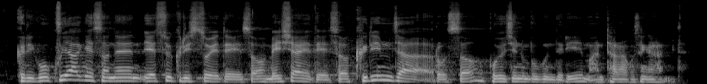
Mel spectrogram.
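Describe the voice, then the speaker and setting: A man talks at a moderate pace with a slight Daegu accent and a fairly high pitch. His pitch variation is ordinary. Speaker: guest pastor. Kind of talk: sermon. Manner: halting, many filler sounds.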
